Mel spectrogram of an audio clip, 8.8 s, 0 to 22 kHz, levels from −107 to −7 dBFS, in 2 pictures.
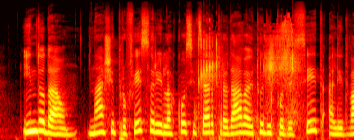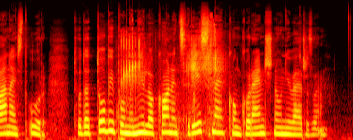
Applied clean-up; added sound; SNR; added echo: none; Fart; 12 dB; none.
